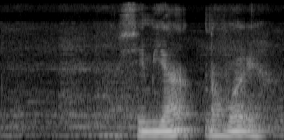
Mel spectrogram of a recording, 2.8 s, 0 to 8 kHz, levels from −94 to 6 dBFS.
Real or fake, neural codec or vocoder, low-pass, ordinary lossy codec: real; none; 7.2 kHz; none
